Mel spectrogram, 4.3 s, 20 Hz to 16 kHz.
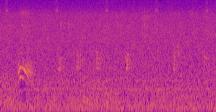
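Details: Rufous-tailed jacamar (Galbula ruficauda) at Los Tres Gigantes station in the Paraguayan Pantanal, February 2017: a single sharp, clear note arching up then down, given once near the start, followed by faint distant chirps over a steady hiss.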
